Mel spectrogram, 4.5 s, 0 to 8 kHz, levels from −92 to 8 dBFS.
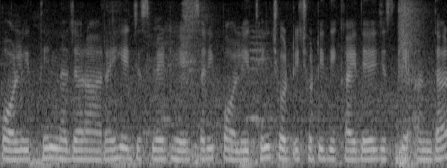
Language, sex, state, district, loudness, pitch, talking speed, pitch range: Hindi, female, Bihar, Darbhanga, -27 LUFS, 170 Hz, 215 wpm, 165-175 Hz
